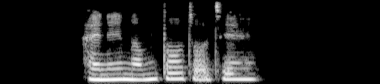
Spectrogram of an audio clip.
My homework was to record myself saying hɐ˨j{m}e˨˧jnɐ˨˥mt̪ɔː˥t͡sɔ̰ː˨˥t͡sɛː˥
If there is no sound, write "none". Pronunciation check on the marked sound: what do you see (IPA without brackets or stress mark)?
n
